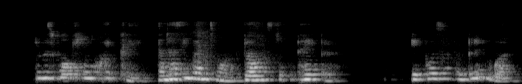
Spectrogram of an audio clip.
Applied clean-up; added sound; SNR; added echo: neural mask model DeepFilterNet 3.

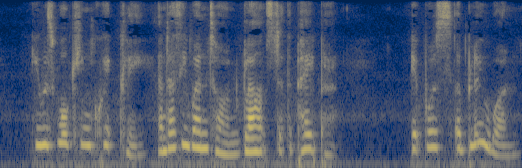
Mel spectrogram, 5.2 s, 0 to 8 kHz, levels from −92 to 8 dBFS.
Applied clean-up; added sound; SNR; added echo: none; none; none; none.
